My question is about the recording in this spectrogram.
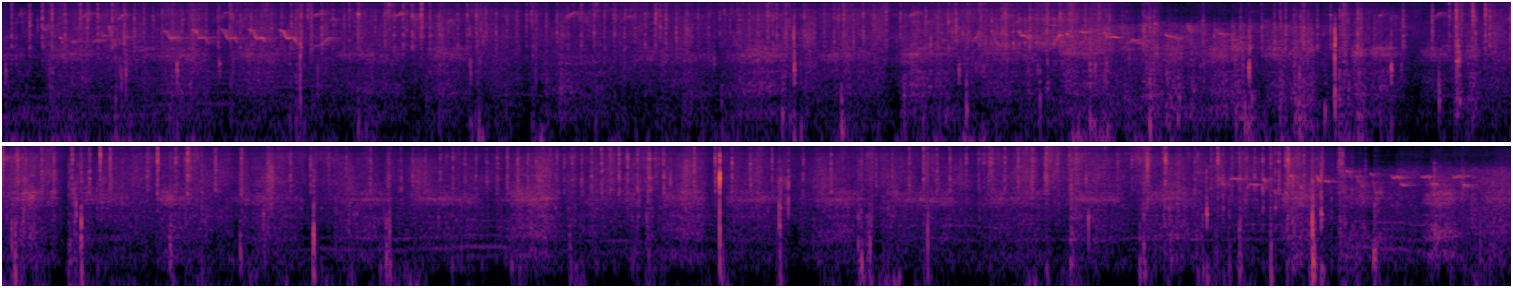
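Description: Footsteps on a rocky dirt trail as a mountain bike is pushed uphill on foot, with irregular knocks and crunches from shoes and tyres on stones.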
